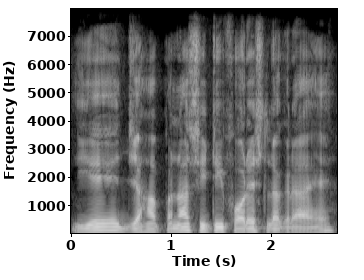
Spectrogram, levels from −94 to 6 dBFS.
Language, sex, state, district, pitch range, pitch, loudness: Hindi, male, Delhi, New Delhi, 90-115 Hz, 100 Hz, -17 LUFS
